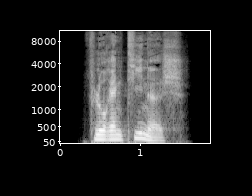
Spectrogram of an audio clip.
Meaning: of Florence; Florentine
- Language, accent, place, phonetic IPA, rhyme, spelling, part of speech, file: German, Germany, Berlin, [ˌfloʁɛnˈtiːnɪʃ], -iːnɪʃ, florentinisch, adjective, De-florentinisch.ogg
